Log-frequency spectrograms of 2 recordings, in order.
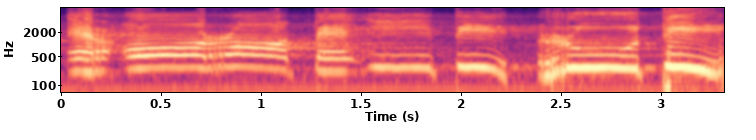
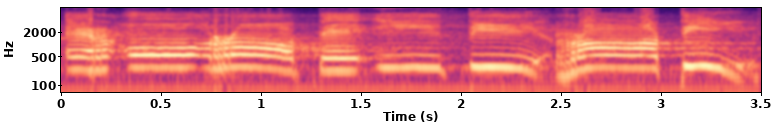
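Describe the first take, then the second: First: Slow spelling ending in ruti, U replacing O; misread vowel. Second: Said in the usual way. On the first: Acted. Pupil beside Faiz reads aloud, U vowel in ruti. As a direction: spell it out, then turn the O to U in ruti. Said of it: "Coba sampingnya". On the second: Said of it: "Faiz tuh".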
